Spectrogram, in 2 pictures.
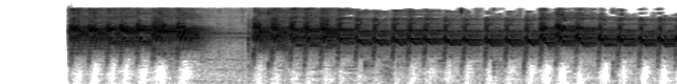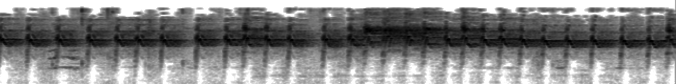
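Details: Grey-cheeked bulbul, a first-place contest champion, singing a long unbroken stream of rapid harsh chattering notes, densely packed and high-pitched, with a brief pause near the start.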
